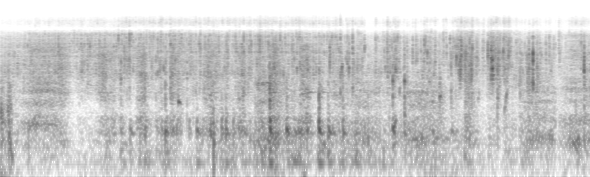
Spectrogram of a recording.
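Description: Water drains steadily out of a farm irrigation boom system after its filter is removed, a continuous close gushing and splashing flow with small drips throughout.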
